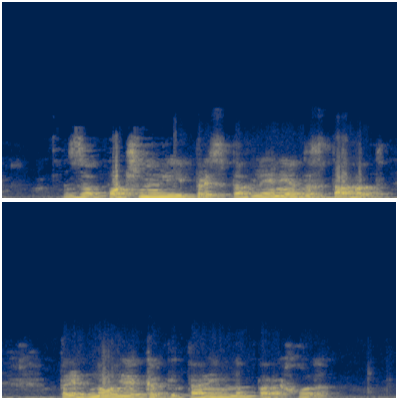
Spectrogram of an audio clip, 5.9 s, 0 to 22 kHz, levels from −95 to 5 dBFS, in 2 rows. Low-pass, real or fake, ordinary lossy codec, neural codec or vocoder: 7.2 kHz; fake; Opus, 24 kbps; codec, 16 kHz, 8 kbps, FreqCodec, larger model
